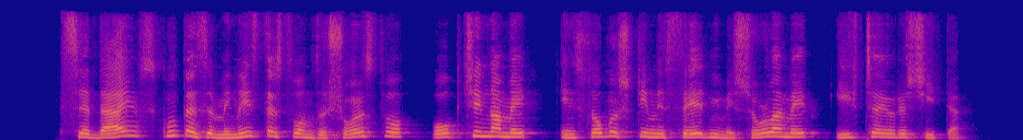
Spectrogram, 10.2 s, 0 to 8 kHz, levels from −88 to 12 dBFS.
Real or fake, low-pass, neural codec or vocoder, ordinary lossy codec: fake; 7.2 kHz; codec, 16 kHz, 0.5 kbps, FunCodec, trained on Chinese and English, 25 frames a second; AAC, 32 kbps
